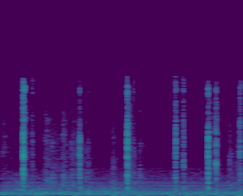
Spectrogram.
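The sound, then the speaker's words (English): Fingers type a website address on a computer keyboard, producing many faint, irregular key clicks in quick succession, with no voices. “Okay, so just type the job website address here.”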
